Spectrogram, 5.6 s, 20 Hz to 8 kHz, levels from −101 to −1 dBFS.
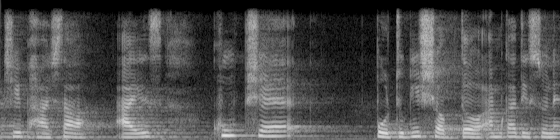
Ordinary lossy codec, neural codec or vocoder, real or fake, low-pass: none; vocoder, 44.1 kHz, 128 mel bands every 256 samples, BigVGAN v2; fake; 7.2 kHz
